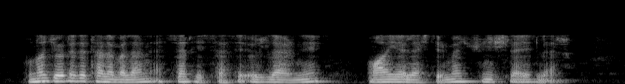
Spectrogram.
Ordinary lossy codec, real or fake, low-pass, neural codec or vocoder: AAC, 16 kbps; real; 7.2 kHz; none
